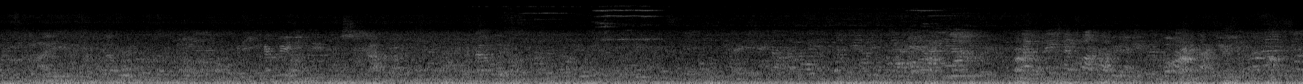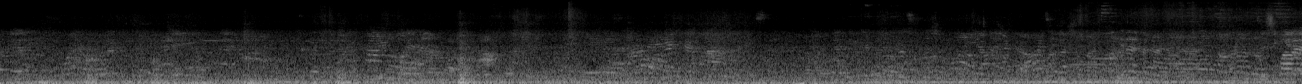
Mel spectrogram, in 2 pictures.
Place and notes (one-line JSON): {"title": "大甲第一公有市場, Dajia District - Walking through the market", "date": "2017-01-19 11:02:00", "description": "Walking through the market", "latitude": "24.34", "longitude": "120.62", "altitude": "55", "timezone": "GMT+1"}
